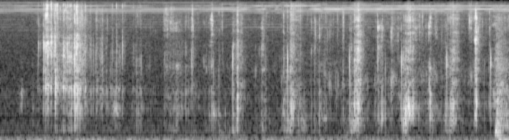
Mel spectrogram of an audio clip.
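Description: Close-up crunchy biting and chewing of a rice-paper roll of Vietnamese grilled pork sausage (nem nướng) and fresh herbs. A loud crunch comes about half a second in, followed by many quick, crisp crackles of chewing.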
